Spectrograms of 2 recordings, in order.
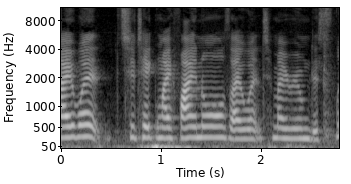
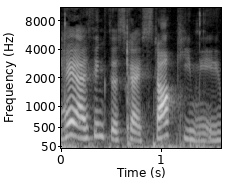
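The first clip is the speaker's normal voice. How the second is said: plain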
